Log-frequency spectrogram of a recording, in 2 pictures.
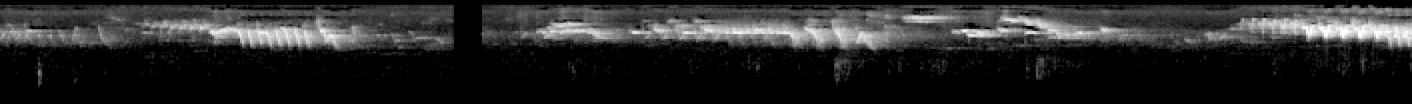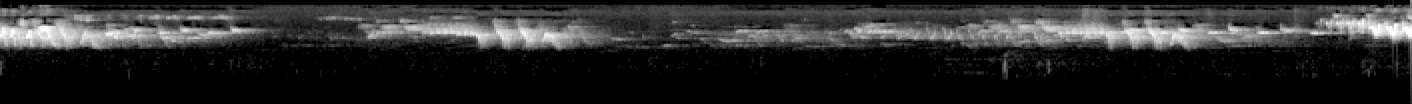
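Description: Birds singing: repeated rapid trilled phrases, each a second or two long, recurring every few seconds.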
